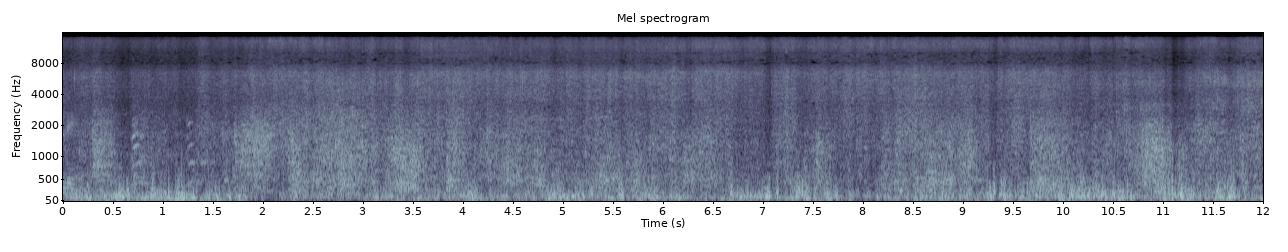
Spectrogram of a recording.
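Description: Steady rushing noise of a burning house being hosed down by firefighters, the water jet and the fire blending together, with wind on the microphone.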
